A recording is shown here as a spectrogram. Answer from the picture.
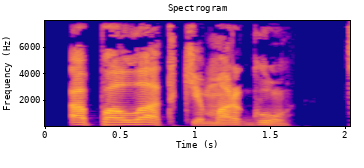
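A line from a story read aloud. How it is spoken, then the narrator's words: Through gritted teeth. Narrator (Russian): сквозь зубы цедит он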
